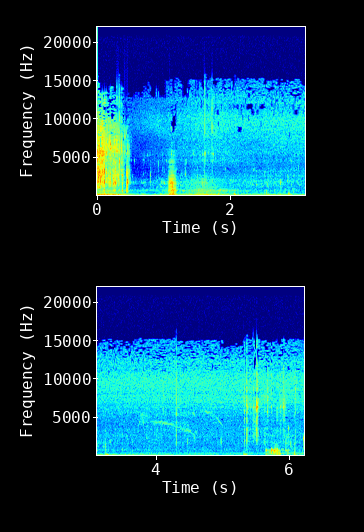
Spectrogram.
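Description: Water noise picked up by an underwater camera: loud splashy rushes at the start and again about a second in, as water moves and a hand knocks near the housing, dying away to a faint low hiss in the second half.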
